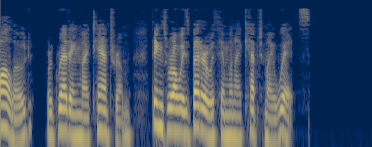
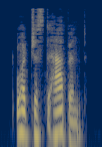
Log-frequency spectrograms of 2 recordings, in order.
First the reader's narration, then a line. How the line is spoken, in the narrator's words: he spluttered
